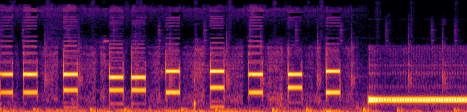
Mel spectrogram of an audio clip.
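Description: A rapid sequence of about ten telephone keypad tones as a number is dialed to call someone, each a short dual-pitched beep in steady rhythm, followed by a continuous ringing tone on the line, clear with no voices.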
